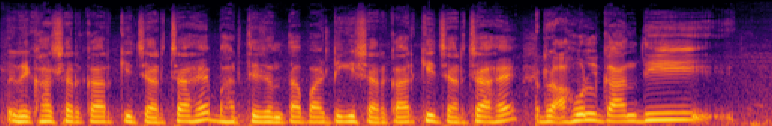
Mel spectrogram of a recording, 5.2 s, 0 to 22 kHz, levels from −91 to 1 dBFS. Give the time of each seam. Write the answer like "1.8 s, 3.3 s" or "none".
3.5 s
